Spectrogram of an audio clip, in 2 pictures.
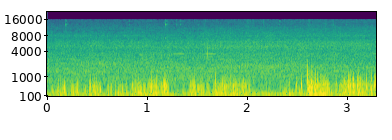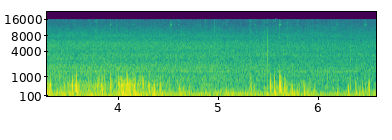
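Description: Wind buffeting the microphone in irregular gusts, loudest around the middle.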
